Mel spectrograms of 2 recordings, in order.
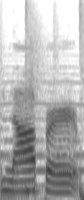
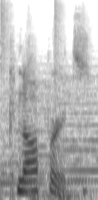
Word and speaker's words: Knoppert: sorry yeah yay yay I thought your last name was kner for the longest time with a silent k and then you said kner and I thought you were with me no it's kerer is that a Dutch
